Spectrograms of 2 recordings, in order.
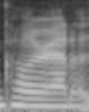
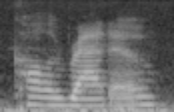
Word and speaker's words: Colorado: Also, shout out to everyone who pronounces the name of our state properly. – Yeah, Colorado. – Not Colorado. All these stinking East Coasters stress me out and make fun of me for pronouncing my own state's name as Colorado. But Frank Ocean says Colorado, so final verdict. – Also, everyone in Colorado says Colorado, except for Kira, who says it wrong, and she's from there, and I don't understand it.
